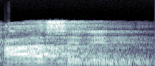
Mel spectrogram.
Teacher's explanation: اسی طرح ومن شر آگے ہے حاسد, ہا وسط حلق سے اور الف مدہ ہے, 2 حرکات لمبا کریں گے, سین سیٹی جیسی آواز سے.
